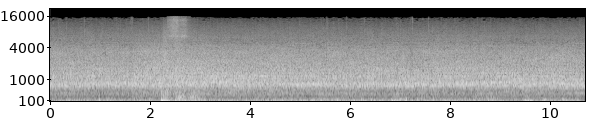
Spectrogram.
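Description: A large crowd roars and cheers throughout.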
